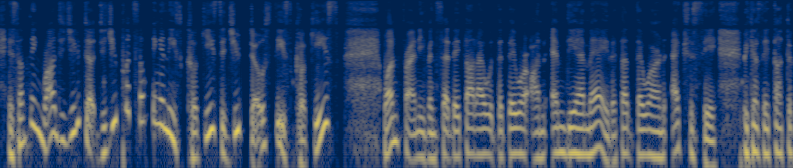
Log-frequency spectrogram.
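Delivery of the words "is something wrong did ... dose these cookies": high, rising alarmed questions; alarmed disbelief. Retold or imitated. Guests suspecting the shaman drugged cookies, alarmed. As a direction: act out a guest suddenly suspicious. Friends retold freaking out over cookies.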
